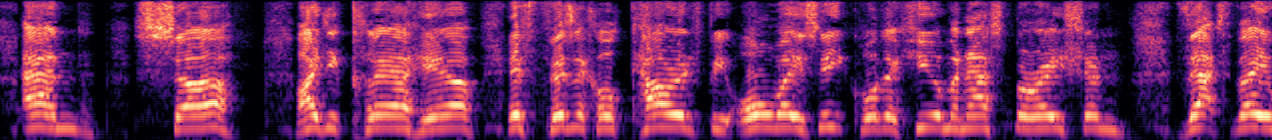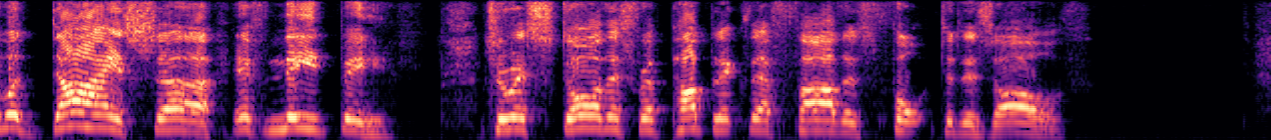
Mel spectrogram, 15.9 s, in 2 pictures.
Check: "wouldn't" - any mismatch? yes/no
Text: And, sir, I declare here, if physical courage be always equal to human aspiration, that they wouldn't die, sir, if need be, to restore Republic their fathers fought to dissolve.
yes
